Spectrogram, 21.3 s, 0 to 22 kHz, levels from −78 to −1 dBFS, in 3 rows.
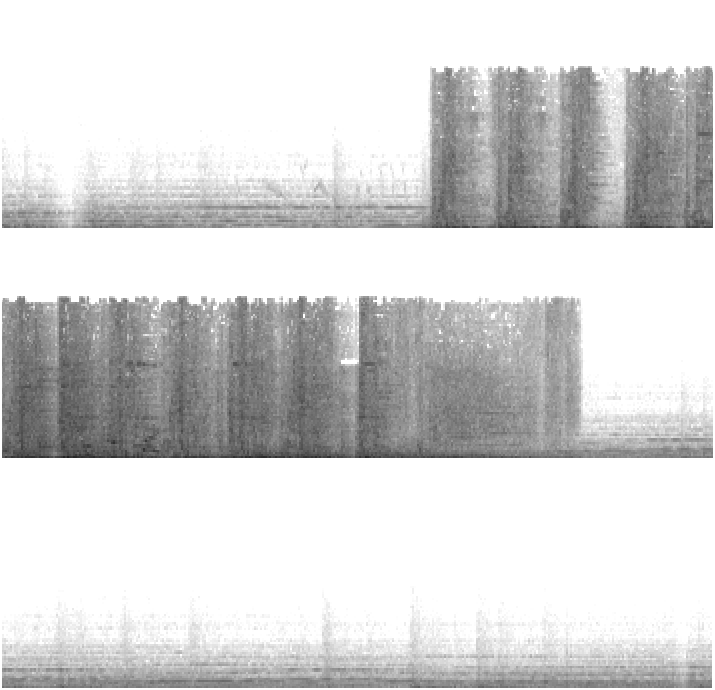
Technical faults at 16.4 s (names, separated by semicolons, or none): none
